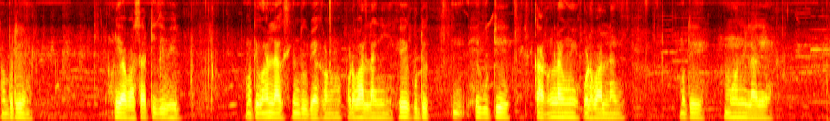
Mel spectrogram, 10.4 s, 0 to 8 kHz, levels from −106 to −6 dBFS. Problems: constant background noise, continuous background conversations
